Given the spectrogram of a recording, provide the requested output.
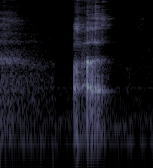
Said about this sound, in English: Third burp of the day. Hold on, fourth. These are like Homer Simpson burps.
